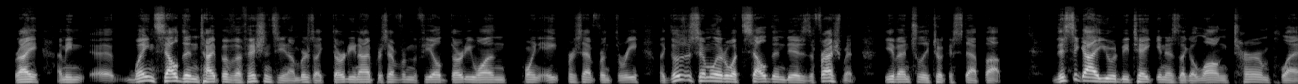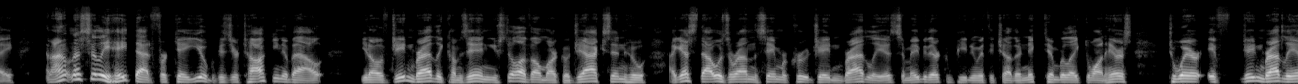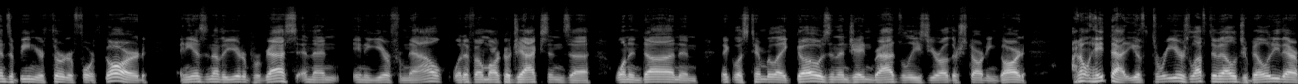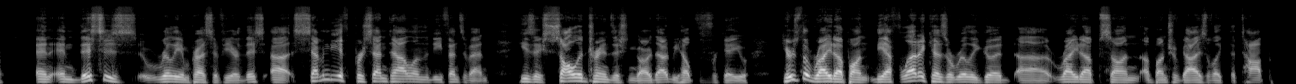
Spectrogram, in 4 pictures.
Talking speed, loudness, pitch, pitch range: 235 wpm, -22 LUFS, 115 Hz, 105-125 Hz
